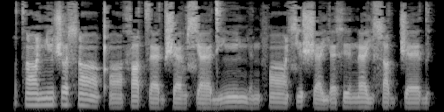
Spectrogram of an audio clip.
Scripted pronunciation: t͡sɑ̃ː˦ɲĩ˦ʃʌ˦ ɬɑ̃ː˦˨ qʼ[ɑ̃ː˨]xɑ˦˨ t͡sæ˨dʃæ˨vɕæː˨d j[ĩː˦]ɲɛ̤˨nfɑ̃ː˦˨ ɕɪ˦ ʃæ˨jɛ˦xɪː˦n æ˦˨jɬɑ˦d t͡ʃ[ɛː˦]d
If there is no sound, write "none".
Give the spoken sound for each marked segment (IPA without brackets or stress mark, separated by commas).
ɑ̃ː˨, ĩː˦, ɛː˦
